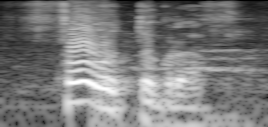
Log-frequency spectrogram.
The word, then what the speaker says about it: photograph: In number 22, the stress is on the first syllable. Photograph. Photograph. Photograph. L'accent est mis sur le faux.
